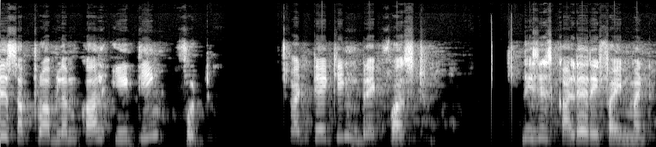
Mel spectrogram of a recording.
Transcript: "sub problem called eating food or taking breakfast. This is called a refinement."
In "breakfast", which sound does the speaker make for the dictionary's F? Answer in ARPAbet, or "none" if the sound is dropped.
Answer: F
